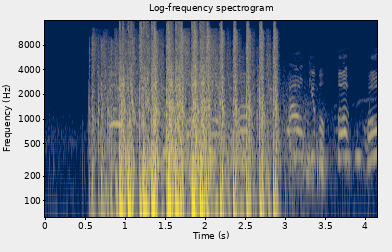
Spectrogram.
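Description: Rapid bursts of gunfire from Grand Theft Auto San Andreas, a loud dense volley lasting a couple of seconds, followed by scattered shots and game sound effects.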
